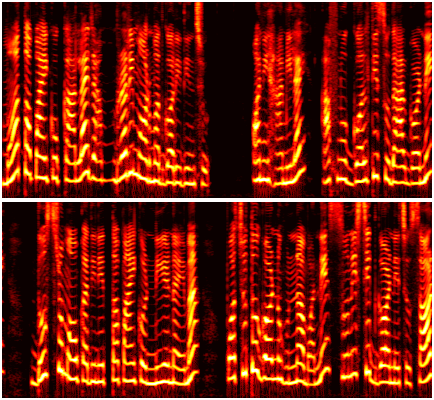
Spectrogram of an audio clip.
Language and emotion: Nepali, happy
